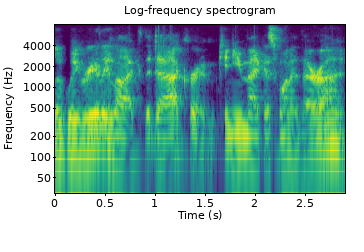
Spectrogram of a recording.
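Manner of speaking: ordinary delivery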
